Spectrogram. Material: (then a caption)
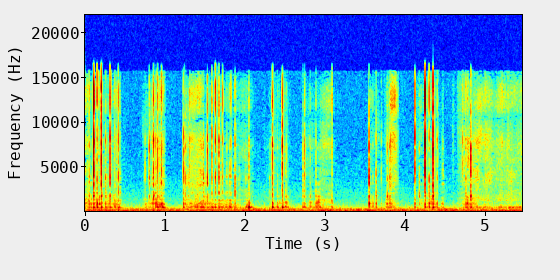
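Rhinestone. Long black nails scratch and tap along the top edge and surface of a gold, rhinestone-studded hard-shell clutch standing upright. Quiet, dry, bright scratching bursts alternate with short, sharp clicks that stop instantly, over a faint low hum.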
